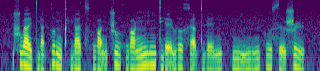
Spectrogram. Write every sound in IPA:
ʂ w a˥˨ ɪ̯ t̪ j ä˩ k ɤ˥˨ ŋ pʰ j ä˨˦ t͡sʰ w ɑ̰˨˩ ŋ ʂ u˥˨ x w ɑ˨˦ ŋ n̪ i˦ ŋ t̪ j ɛ̰˨˩ ɻ ɤ˥˨ x ä̰˨˩ t̪ ɥ ɛ˨˦ n | m ḭ˨˩ m y˨˦ n f u˦ s ɹ̩˨˩ ʂ ɻ̩˥˨

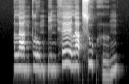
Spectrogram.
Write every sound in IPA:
l a˧ n k l o˧ m ʔ i˧ n h ɛː˥˩ l a˥˩ ʔ s u˥˩ ʔ h ɯ˩˦ ŋ

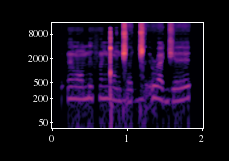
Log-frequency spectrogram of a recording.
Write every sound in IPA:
ʔ ẽ l ɔ̃ n i f ẽ ŋ͡ǃ ɔ̃ ɡ͡ǁ ɛ ɡ͡ǁ ḛ ɹ æ d͡ʒ e

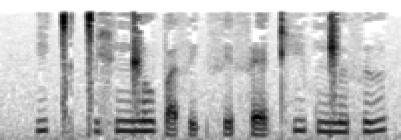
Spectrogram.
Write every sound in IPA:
i ɡ͡ǀ ʌ ǀ i x ŋ͡ǁ o p a̰ θ ḭ ʔ θ ḭ θ ɛ̰ kʰ i p ŋ͡ǁ ɯ θ ɯ

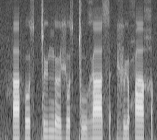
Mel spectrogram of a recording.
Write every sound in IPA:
h a˧ h o˧ s ǀ ʉ˦ ŋ ɵ˧ ʒ o˧ s ǀ u˨ ɣ a˦ s | ʐ ʉ˨ ħ a˦ χ

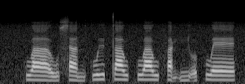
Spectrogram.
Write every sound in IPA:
k w aː˧˩ w s a˧˩ n k w ɨ˧ t̪ a˧ w k w a˧ w f a̰˧˨ ŋ ɲ o̰˧˥ k w ɛ˧

